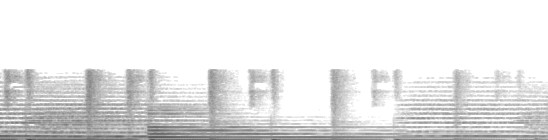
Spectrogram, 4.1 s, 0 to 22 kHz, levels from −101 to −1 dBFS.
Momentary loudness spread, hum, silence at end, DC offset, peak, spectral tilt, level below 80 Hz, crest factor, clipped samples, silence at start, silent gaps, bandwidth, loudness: 14 LU; none; 0 s; under 0.1%; -26 dBFS; -4.5 dB/octave; -48 dBFS; 18 dB; under 0.1%; 0 s; none; 11.5 kHz; -46 LUFS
